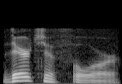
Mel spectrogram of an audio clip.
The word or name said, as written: theretofore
